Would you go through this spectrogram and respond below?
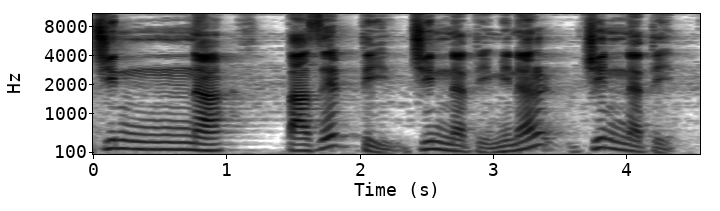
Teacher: নুনের মধ্যে যেহেতু তাসদিদ দেখা যাচ্ছে তাহলে আমরা দেরি না করে গুন্না করে ফেলবো এক আলিফ পরিমাণ গুন্না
